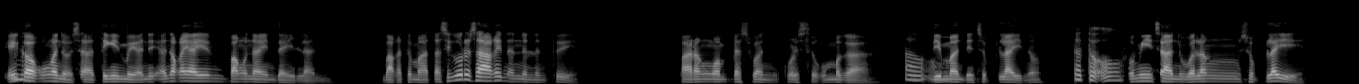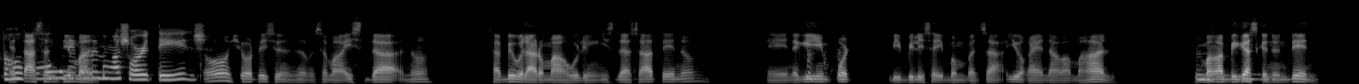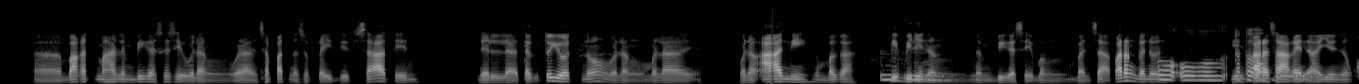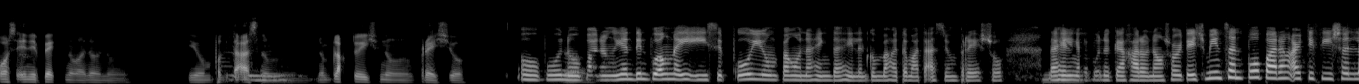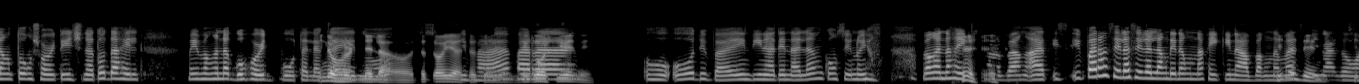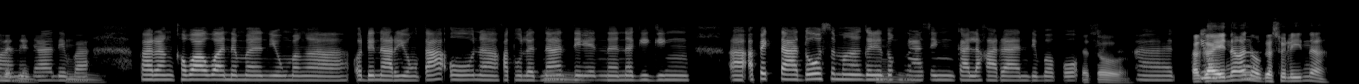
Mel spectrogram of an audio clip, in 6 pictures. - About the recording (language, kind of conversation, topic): Filipino, unstructured, Ano ang palagay mo sa pagtaas ng presyo ng mga bilihin sa kasalukuyan?
- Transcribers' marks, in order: in English: "demand and supply"; laugh; background speech; in English: "cause and effect"; laugh; laughing while speaking: "yung"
